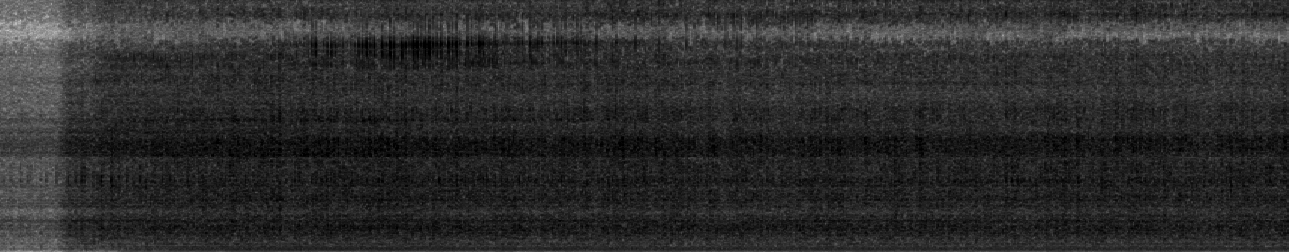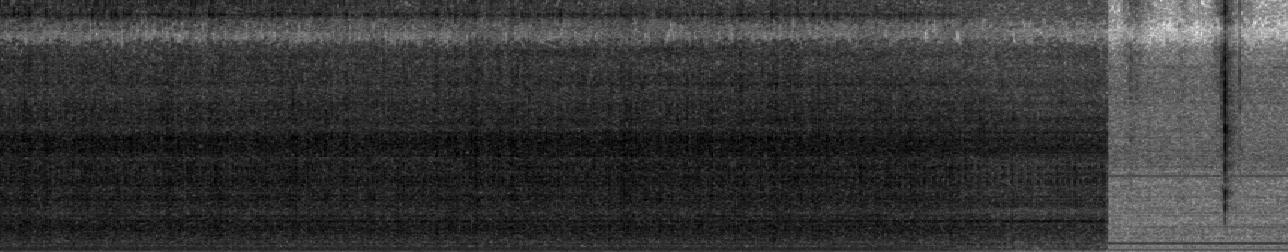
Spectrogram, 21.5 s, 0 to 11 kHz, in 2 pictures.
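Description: A Kearney & Trecker 2HL milling machine runs steadily while trimming a bracket to length, a loud constant mechanical drone with a low hum that continues for about twenty seconds before cutting off abruptly.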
